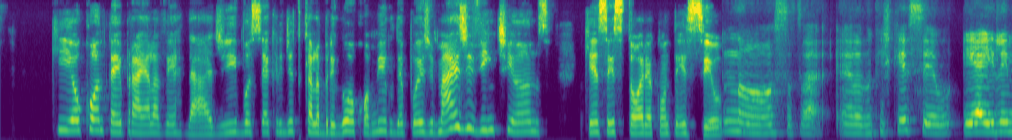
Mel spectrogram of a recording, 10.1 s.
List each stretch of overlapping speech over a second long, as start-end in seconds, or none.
none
